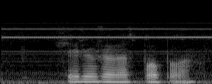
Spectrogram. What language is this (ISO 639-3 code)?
rus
